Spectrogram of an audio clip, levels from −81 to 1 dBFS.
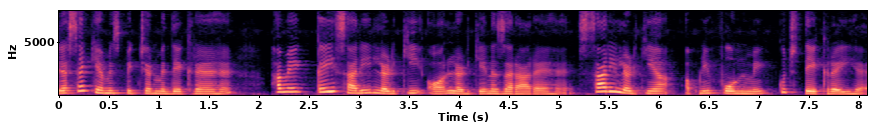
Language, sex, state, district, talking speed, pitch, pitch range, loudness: Hindi, female, Delhi, New Delhi, 210 wpm, 210 Hz, 195-235 Hz, -17 LUFS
